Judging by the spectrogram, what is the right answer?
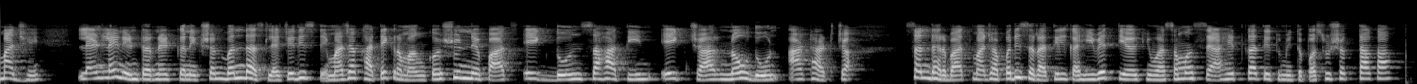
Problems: background sounds at intervals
